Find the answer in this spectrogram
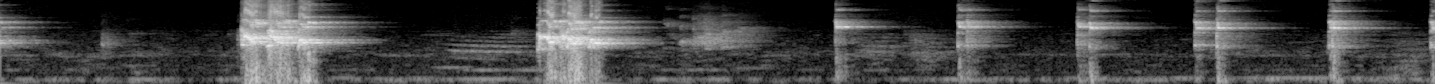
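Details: Female fighter lovebird used as a singing lure: two loud, raspy 'koek' squawks, then a quick series of six short, thin, high chirps repeated about every half second, over a faint low hum.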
